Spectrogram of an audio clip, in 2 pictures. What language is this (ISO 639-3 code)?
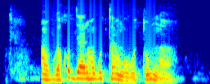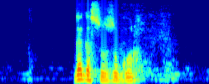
kin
